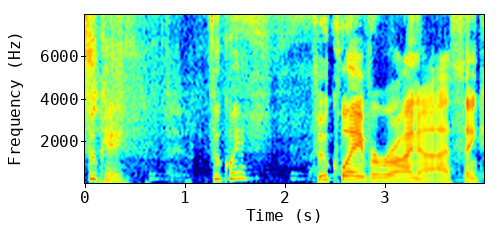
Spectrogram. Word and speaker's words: Fuquay: Oh yeah, nobody knows how to pronounce it. Furquay. It's Fuquay.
